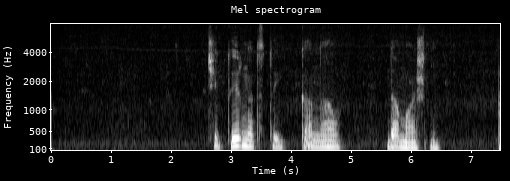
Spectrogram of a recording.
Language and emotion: Russian, sad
